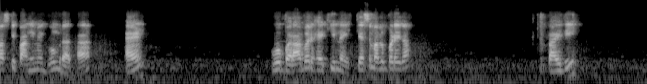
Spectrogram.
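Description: A man speaks calmly over an online call, heard through a small speaker.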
